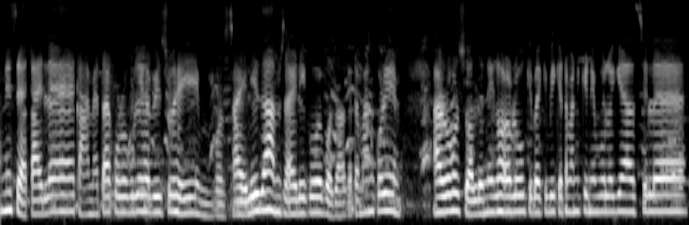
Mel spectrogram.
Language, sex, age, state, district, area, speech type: Assamese, female, 45-60, Assam, Biswanath, rural, spontaneous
